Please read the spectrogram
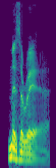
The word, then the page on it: miserere: British English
